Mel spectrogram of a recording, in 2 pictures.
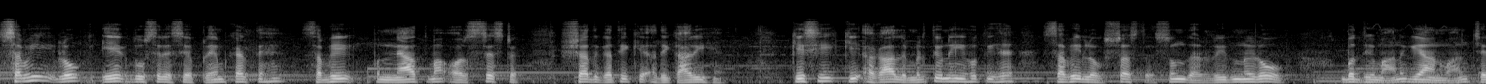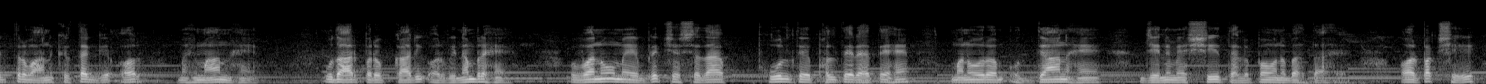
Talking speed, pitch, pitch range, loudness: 115 wpm, 110 Hz, 100-125 Hz, -22 LUFS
